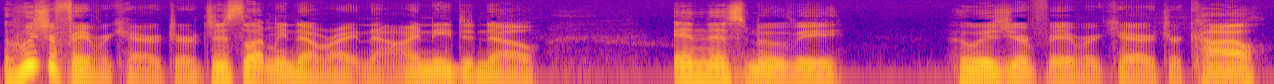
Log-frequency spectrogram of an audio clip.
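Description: Playful, smooth-voiced podcast host. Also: male voice, fairly low pitch, sing-song, dark tone, no room sound. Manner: playful, quick to laugh, mock sports-commentary. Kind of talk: casual movie chat.

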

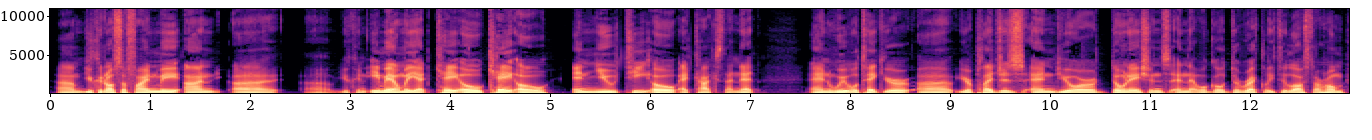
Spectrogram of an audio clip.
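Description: Man in his sixties, clear voice. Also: medium pitch, moderate pace, dark tone, no room sound, clean studio sound. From Queens, New York. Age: 60s. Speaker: car show organizer and car collector guest. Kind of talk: casual radio interview.

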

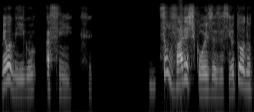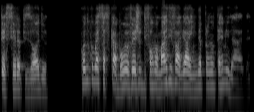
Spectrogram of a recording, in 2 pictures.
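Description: A man's voice: a little high, lively intonation, a little fast, a little mellow, no room sound. A man co-hosts a casual panel show. His voice rises and falls a lot as he lays out his points in loose, slangy talk. The sound is close and dry. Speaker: co-host.

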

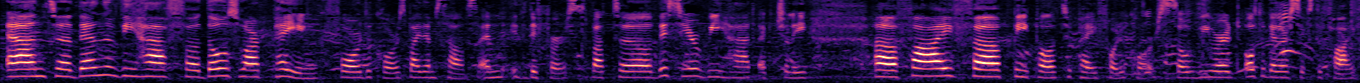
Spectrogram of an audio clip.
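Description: Hesitant woman with a higher voice. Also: unhurried. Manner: hesitant, frequent fillers. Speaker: programme organizer. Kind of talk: interview answers.

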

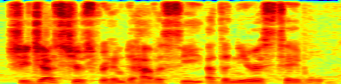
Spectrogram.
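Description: A man co-hosting a comedy podcast, chatting animatedly and narrating a screenplay, quick to laugh. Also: medium pitch, a bit bright, soft background music. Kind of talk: casual chat and screenplay narration.

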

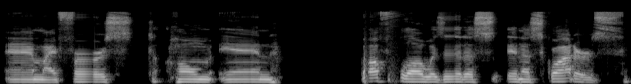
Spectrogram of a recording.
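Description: An older man with a Queens New York accent, recalling things in an interview in a halting way, often pausing mid-sentence. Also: mid-range voice, little pitch movement, fairly bright tone, clear, resonant tone, no room sound. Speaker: interview guest, labor activist. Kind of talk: unscripted interview recollection.

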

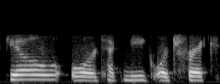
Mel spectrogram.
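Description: A woman's voice: medium pitch, steady tone, a little slow, no room sound. A woman who is a social worker, a guest in a conversational interview, talking candidly with self-deprecating examples. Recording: tinny phone-line sound.

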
